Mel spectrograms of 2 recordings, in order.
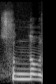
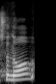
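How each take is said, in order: First: An n sound is added after the first syllable. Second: The first syllable ends without an n sound. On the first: The speaker calls it wrong. "일부러 니은을 참고시켜서 순놈, 순놈 하지 마겠습니까?" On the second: The speaker calls it right. "그냥 수놈이야"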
